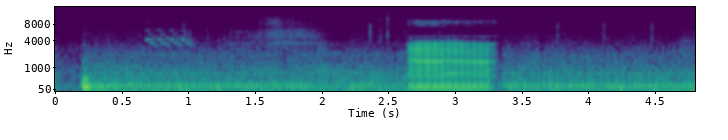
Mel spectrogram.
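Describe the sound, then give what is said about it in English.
Telephone ringing: a single loud electronic ring burst with a buzzy, harmonic-rich tone, lasting under a second, standing out against a low steady hiss. “Oh, that's my phone.”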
